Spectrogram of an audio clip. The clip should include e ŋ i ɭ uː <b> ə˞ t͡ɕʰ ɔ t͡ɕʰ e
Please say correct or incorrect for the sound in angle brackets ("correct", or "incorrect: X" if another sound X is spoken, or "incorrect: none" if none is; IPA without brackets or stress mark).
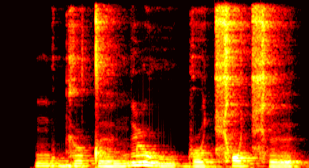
correct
